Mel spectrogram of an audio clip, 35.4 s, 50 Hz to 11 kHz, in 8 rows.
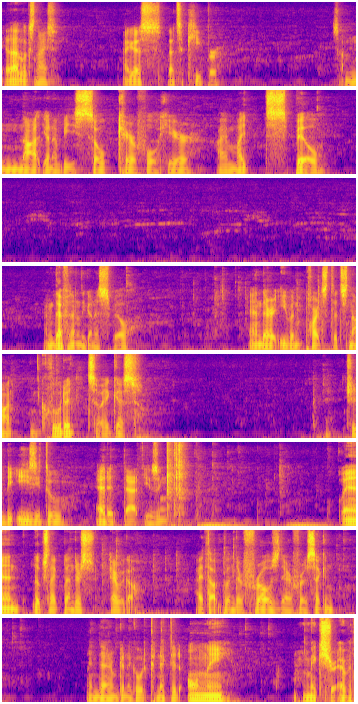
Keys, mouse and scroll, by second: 0.6-15.3 drag, 16.5 ctrl+middle click, 16.8 ctrl+middle click, 17.1 Tab, 20.7 click, 22.0 middle click, 22.8 middle click, 23.2 g, 24.9 middle click, 25.4 alt+a, 26.2 click, 27.8 ctrl+s, 28.3 Tab, 29.1 right click, 30.7 click, 31.1 click, 32.3 click, 33.9 click, 34.2 click.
